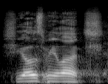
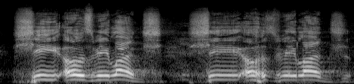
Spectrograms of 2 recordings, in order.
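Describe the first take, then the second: First: Said in the usual way. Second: "She owes me lunch", drawn out, louder and higher; each word of "She owes me lunch" stretched slow and loud; slow emphatic complaint. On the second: Shown as a demonstration.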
